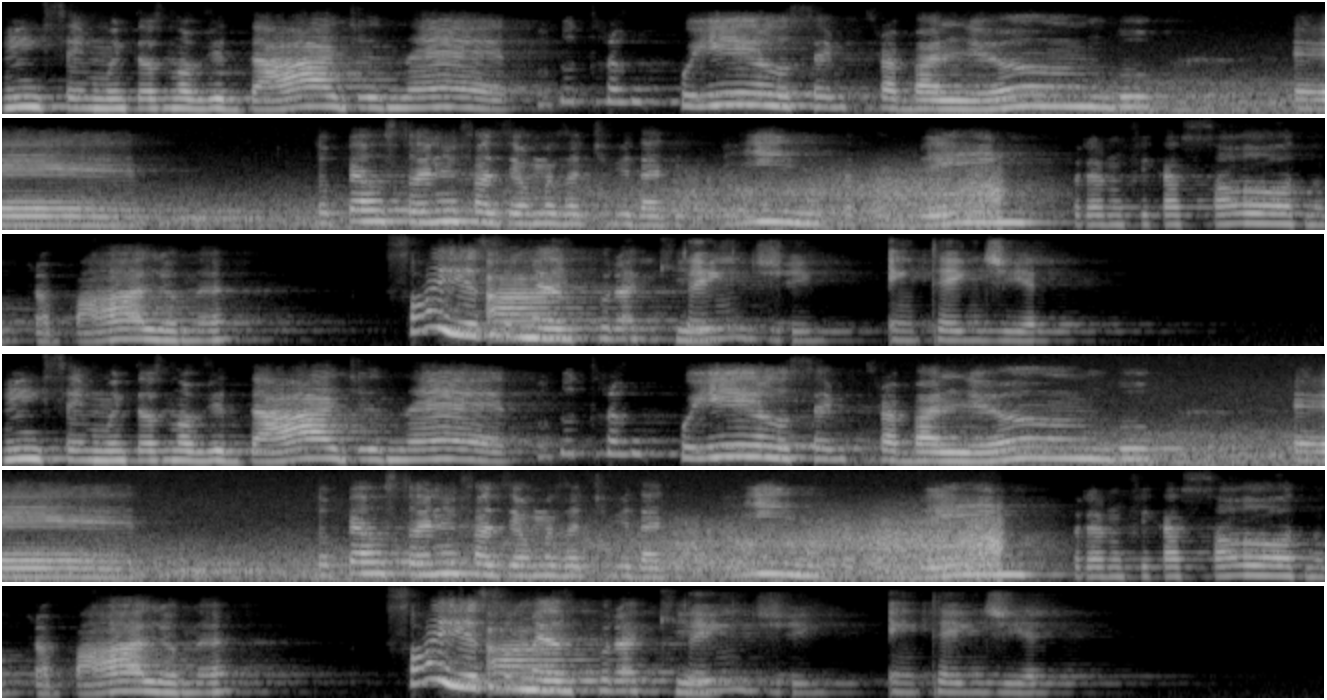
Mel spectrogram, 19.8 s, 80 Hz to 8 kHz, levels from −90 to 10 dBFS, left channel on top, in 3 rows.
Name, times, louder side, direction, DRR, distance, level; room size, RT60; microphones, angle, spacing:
voice 1, 0.0-5.8 6.4-7.3 8.2-14.4 15.3-16.8, right 1 dB, 10° right, 10 dB, 1.4 m, -28 dB
sound 1, 4.2-11.6, right 4 dB, 65° right, 1.0 m, -34 dB
voice 2, 15.6-16.1 16.3-17.3 17.7-18.4, left 3 dB, 30° left, 9 dB, 1.9 m, -33 dB
28.0 x 18.5 x 9.8 m, 1.2 s
head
